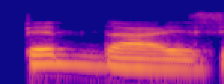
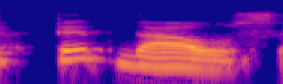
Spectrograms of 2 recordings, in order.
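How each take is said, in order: First: Said in the usual way. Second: Pedais said as "pedaws", ending in -aws; wrong plural. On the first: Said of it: "é pedais". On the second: Shown as a demonstration. Teacher voicing the students' wrong plural, pedais as pedaws. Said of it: "não é pedais".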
